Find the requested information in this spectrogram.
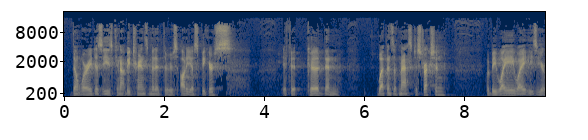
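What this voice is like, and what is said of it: Hoarse, nearly lost voice. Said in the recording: “My voice is gone. I've been coughing a lot”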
